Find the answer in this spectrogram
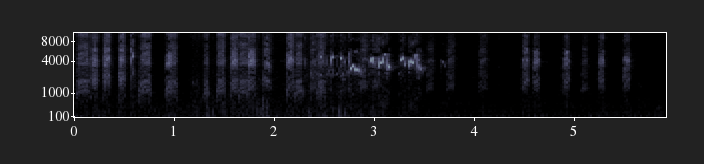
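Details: Sooty-headed bulbul lure call: rapid scratchy bursts, a cluster of clear whistled slurs, then spaced harsh chips thinning out toward the end.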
